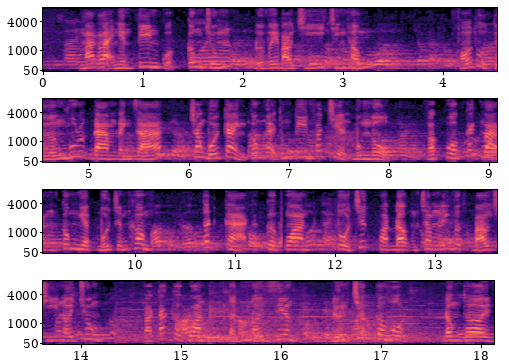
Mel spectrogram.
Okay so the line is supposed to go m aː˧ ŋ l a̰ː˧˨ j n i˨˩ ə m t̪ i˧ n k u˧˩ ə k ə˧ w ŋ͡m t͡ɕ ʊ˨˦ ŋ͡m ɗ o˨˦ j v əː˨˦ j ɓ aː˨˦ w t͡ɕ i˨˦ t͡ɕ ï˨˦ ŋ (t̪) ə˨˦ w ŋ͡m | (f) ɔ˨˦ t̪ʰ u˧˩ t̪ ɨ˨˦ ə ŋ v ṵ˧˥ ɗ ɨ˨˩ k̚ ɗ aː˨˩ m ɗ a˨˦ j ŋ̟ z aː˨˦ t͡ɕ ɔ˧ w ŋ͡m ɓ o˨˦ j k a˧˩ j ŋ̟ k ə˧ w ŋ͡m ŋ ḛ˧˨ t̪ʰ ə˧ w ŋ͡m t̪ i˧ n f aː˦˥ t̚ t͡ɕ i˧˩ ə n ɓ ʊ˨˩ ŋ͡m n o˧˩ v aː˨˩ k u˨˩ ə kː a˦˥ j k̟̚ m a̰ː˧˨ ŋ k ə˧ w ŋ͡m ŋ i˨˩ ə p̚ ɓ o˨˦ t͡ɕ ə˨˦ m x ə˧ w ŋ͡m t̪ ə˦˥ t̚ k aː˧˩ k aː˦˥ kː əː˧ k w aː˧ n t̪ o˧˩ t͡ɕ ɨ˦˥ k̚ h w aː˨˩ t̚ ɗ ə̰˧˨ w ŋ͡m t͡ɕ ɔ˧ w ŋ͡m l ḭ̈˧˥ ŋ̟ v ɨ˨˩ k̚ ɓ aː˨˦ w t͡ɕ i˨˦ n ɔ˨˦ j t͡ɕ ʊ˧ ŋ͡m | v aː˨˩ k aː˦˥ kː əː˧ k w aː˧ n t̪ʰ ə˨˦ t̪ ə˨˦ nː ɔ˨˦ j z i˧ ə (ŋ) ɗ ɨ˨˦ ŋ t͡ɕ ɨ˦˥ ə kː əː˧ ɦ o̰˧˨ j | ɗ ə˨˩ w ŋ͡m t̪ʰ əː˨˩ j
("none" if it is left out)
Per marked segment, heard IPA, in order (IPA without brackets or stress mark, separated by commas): t̪ʰ, f, ŋ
